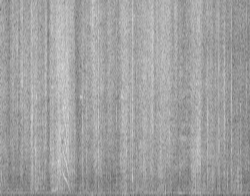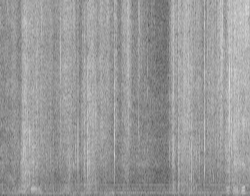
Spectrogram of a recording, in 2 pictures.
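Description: Indistinct, muffled talk from several people, mixed with rustling and handling noise as the recording device rubs against clothing.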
